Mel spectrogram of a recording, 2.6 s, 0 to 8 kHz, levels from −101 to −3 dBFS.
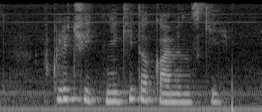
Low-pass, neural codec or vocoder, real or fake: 7.2 kHz; none; real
